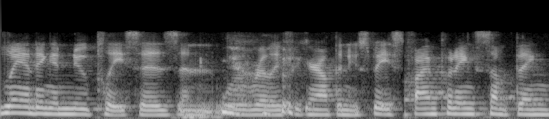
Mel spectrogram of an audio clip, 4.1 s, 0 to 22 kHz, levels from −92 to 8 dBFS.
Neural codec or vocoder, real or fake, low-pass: none; real; 7.2 kHz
